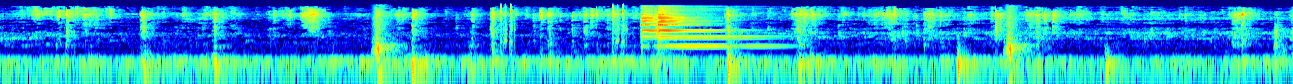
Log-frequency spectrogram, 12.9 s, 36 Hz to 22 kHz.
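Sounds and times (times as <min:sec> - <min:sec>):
bell-like chime: 0:06.4 - 0:08.1
sharp knocks: 0:06.6 - 0:08.1.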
